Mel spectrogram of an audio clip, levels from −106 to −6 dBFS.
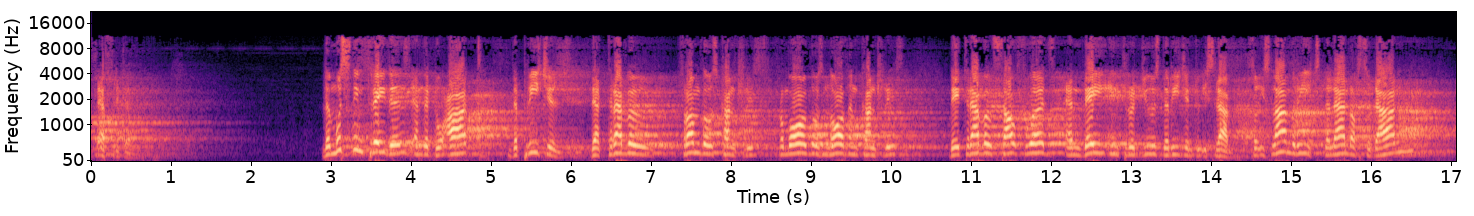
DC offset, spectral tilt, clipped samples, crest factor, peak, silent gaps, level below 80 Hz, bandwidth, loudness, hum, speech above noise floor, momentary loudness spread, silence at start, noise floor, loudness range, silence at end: under 0.1%; -3.5 dB/octave; under 0.1%; 16 dB; -2 dBFS; none; -60 dBFS; 11.5 kHz; -18 LUFS; none; 52 dB; 12 LU; 0 s; -70 dBFS; 3 LU; 0 s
